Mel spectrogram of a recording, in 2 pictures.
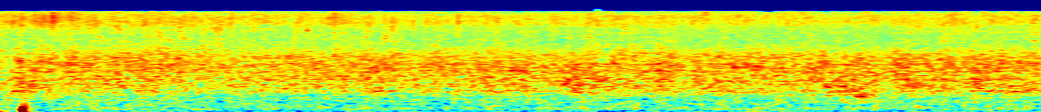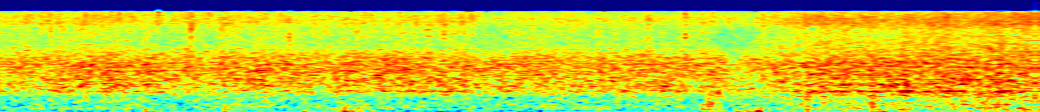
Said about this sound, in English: Let's see if it'll thunder that loud again. A thunderstorm, people on my Olympic thing, and we're going to see if it thunders again that loud.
